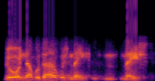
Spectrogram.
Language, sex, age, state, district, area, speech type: Sindhi, male, 30-45, Madhya Pradesh, Katni, urban, conversation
